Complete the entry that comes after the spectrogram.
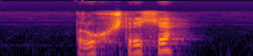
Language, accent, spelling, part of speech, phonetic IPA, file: German, Austria, Bruchstriche, noun, [ˈbʁʊxˌʃtʁɪçə], De-at-Bruchstriche.ogg
- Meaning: nominative/accusative/genitive plural of Bruchstrich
